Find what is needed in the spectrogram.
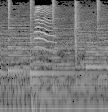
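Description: A kitten gives one short, high meow about half a second in, over background music with a steady beat.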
